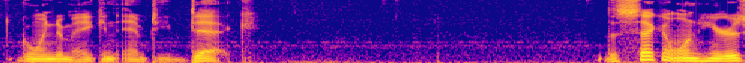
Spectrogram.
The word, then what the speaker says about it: deque: to be going over decks yes that's how it's pronounced as deck as in a deck of cards so the first thing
